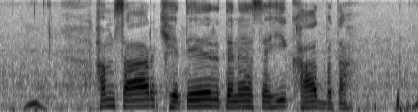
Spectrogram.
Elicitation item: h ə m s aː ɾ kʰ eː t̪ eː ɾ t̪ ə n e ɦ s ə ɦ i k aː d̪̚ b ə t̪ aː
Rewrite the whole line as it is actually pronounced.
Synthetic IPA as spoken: h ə m s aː ɾ kʰ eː t̪ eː ɾ t̪ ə n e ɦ s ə ɦ i kʰ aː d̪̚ b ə t̪ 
